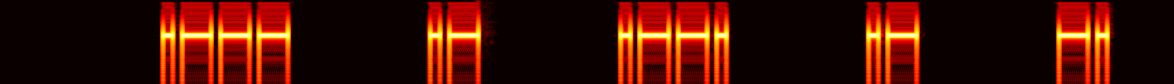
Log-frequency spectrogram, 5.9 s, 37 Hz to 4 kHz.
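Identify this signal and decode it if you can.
Morse code, heard as a keyed tone, about 25 wpm, spaced as for 10 wpm, 550 Hz. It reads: JAPAN
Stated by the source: Morse code news headlines practice transmission.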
